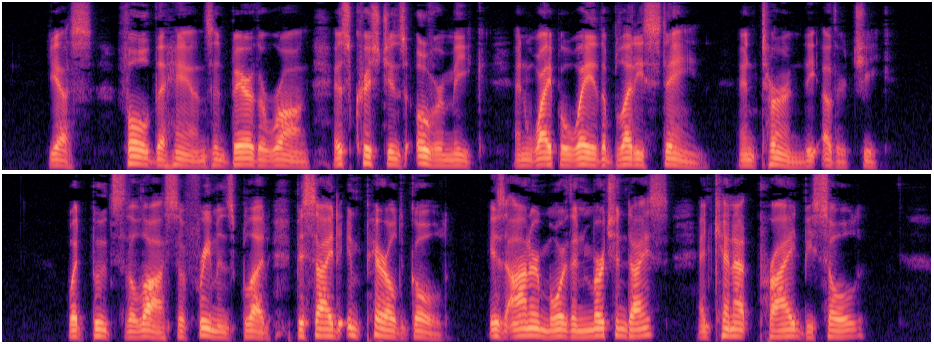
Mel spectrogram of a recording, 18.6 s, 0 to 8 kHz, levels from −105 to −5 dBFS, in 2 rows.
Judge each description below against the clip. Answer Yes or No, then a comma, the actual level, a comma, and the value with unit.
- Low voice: Yes, low, 110 Hz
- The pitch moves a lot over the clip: No, average, 3.3 semitones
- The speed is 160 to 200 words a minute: No, average, 140 wpm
